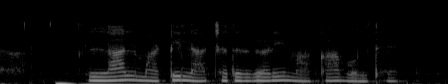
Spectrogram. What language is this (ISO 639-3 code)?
hne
